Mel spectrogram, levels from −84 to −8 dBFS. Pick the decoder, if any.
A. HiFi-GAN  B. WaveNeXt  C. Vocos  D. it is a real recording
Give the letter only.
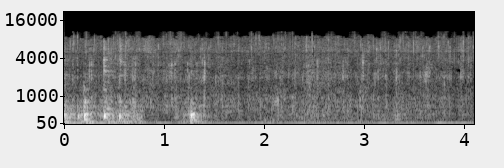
D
